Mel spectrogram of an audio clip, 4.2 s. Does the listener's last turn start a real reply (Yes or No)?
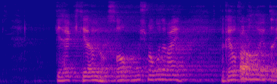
No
